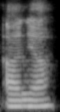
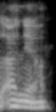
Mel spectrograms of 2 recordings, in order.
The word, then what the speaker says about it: Anya: For example, Hlis for Elizabeth, or me, Anya, for Anna. I like to be called Anya.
